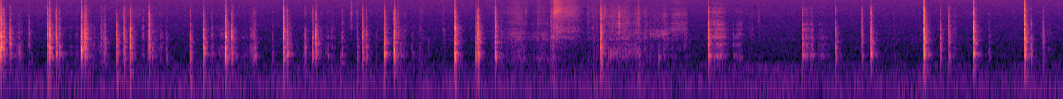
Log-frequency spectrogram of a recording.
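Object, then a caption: Small cardboard gift box. Long jeweled acrylic nails tap the lid of a small, flat, printed cardboard Birchbox gift box, which is hollow and held upright in both hands. The result is rapid, irregular bursts of short, dry, clicky taps with a hollow midrange tone that stop almost instantly. Brief pauses and a faint rustle come between the bursts.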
